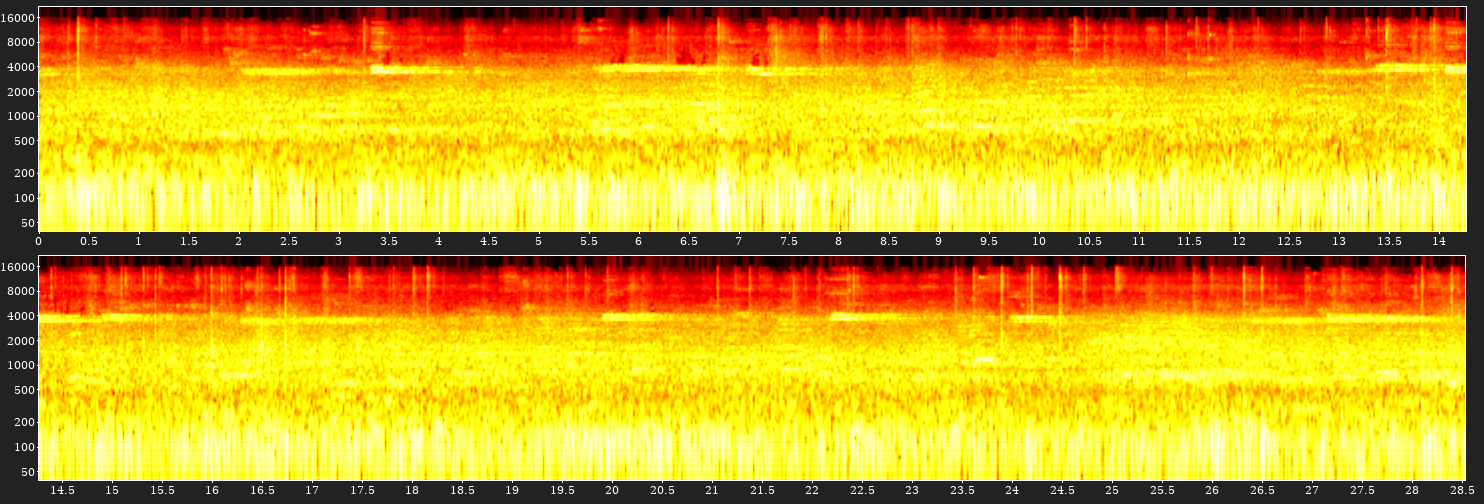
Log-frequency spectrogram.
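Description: Busy sports-hall ambience: overlapping voices, balls bouncing and being struck, and short sneaker squeaks on the hardwood floor recurring throughout.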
